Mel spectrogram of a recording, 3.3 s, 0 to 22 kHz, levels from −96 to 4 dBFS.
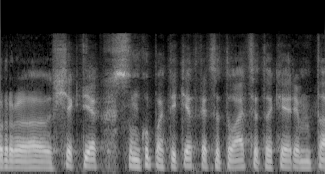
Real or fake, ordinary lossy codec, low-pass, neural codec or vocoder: fake; AAC, 48 kbps; 10.8 kHz; autoencoder, 48 kHz, 32 numbers a frame, DAC-VAE, trained on Japanese speech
